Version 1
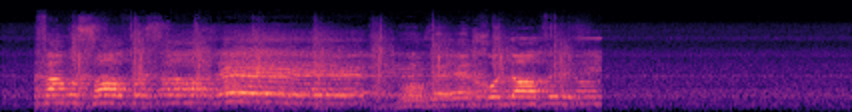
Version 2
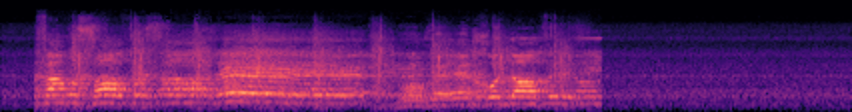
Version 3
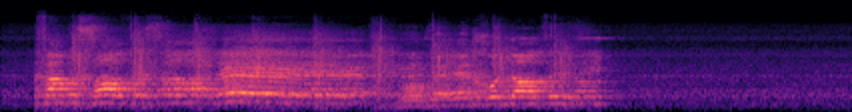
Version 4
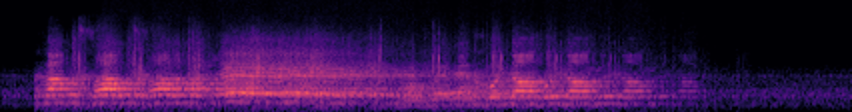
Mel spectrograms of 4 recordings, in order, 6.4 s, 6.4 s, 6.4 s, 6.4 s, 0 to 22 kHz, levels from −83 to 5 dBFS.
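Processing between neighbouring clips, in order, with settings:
no audible change
Schroeder reverb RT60 0.67 s, combs from 30 ms, DRR 9.5 dB; trim -3.5 dB
local Wiener filter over 15 samples; bit-crushed delay 409 ms, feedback 35%, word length 8-bit, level -3 dB; trim -8 dB

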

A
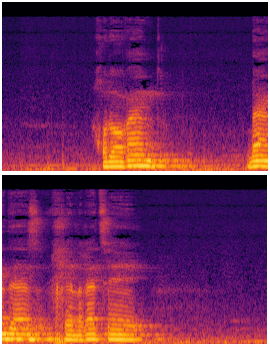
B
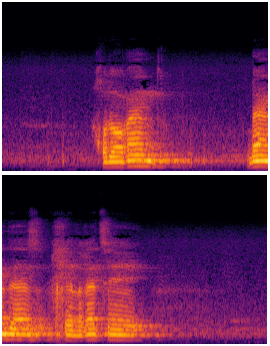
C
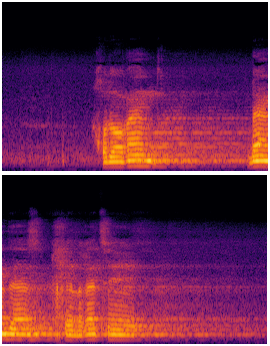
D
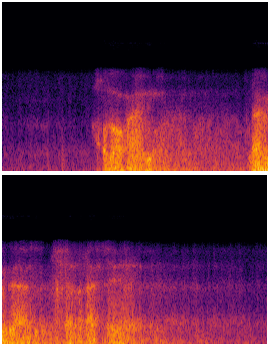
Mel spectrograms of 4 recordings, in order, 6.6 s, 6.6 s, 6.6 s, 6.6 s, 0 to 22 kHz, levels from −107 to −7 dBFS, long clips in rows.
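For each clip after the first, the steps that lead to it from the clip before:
elliptic band-pass 240–4800 Hz, stop band 40 dB
echo that smears into a reverb 493 ms, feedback 57%, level -15.5 dB
LPC vocoder at 8 kHz whisper; trim -2.5 dB

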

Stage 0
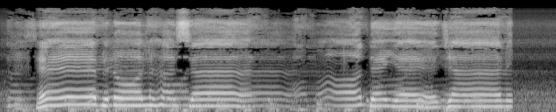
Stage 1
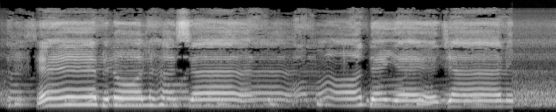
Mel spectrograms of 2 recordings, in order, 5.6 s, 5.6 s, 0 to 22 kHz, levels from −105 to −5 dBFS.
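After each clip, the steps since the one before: Chebyshev high-pass 280 Hz, order 5; reverse; upward compressor, threshold -25 dBFS; reverse; trim +1 dB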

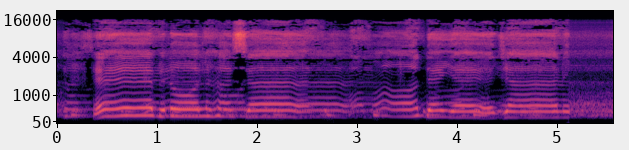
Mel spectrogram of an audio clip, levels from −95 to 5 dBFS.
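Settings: treble shelf 9.6 kHz +8 dB; trim -8.5 dB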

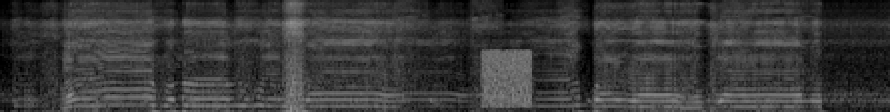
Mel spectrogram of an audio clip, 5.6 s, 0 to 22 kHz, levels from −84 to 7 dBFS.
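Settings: comb filter that takes the minimum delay 4.8 ms; painted sound noise, 3.00–3.32 s, 210–3400 Hz -27 dBFS; trim -5.5 dB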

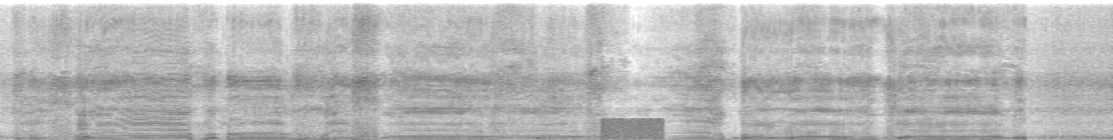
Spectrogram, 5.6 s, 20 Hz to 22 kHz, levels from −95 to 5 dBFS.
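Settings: compression 4:1, threshold -43 dBFS, peak gain reduction 17.5 dB; trim +3.5 dB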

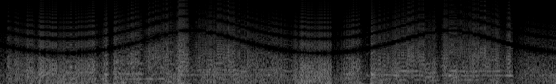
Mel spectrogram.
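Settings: decimation with a swept rate 18×, swing 100% 0.39 Hz; trim +2.5 dB

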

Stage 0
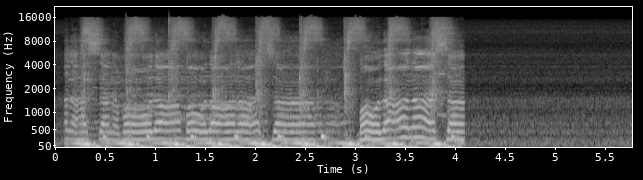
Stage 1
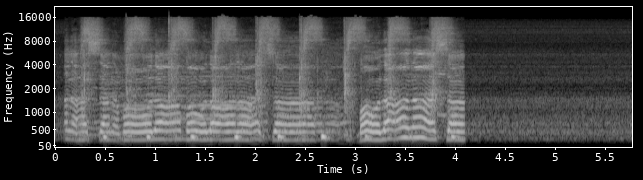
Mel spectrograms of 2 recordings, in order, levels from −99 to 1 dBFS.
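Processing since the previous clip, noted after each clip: steep high-pass 270 Hz 48 dB/octave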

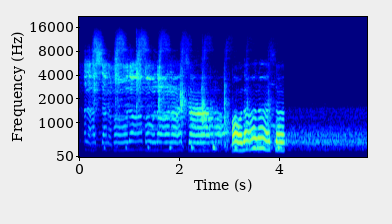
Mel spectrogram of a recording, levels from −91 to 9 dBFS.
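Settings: band-pass sweep 4.2 kHz -> 520 Hz, 1.32–3.38 s; trim -3.5 dB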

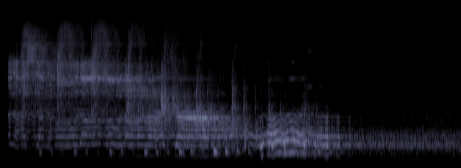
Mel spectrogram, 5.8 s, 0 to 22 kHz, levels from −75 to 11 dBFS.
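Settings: compressor with a negative ratio -39 dBFS, ratio -0.5; on a send: feedback delay 142 ms, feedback 42%, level -6.5 dB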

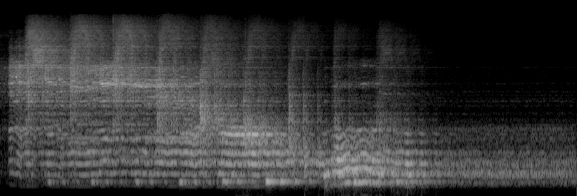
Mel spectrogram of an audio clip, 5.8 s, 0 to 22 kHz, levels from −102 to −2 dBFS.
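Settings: FDN reverb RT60 0.37 s, low-frequency decay 1.1×, high-frequency decay 1×, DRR 2 dB; trim -2 dB

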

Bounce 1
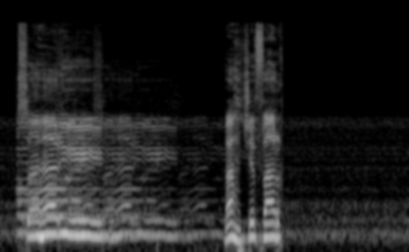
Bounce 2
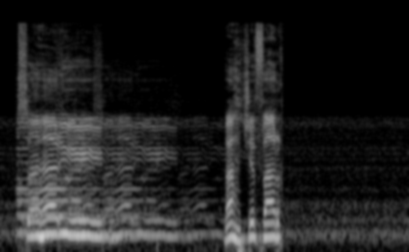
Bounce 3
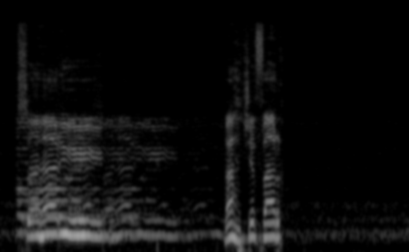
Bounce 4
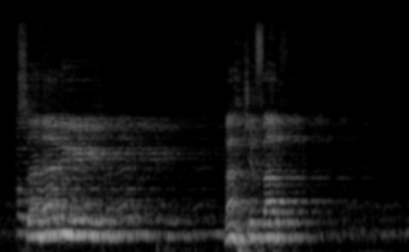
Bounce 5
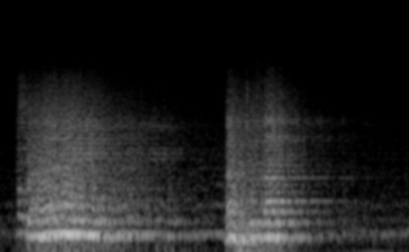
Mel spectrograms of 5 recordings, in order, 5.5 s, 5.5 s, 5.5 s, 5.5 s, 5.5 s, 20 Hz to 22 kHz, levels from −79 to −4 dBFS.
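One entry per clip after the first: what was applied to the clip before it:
no audible change
flange 0.49 Hz, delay 0.9 ms, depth 4.1 ms, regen +68%; trim -8 dB
two-band feedback delay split 980 Hz, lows 188 ms, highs 324 ms, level -14 dB; reverberation RT60 1.2 s, pre-delay 48 ms, DRR 2 dB; trim -1 dB
square wave that keeps the level; Gaussian low-pass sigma 1.7 samples; on a send: delay 123 ms -7 dB; on the sum: trim +3.5 dB

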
